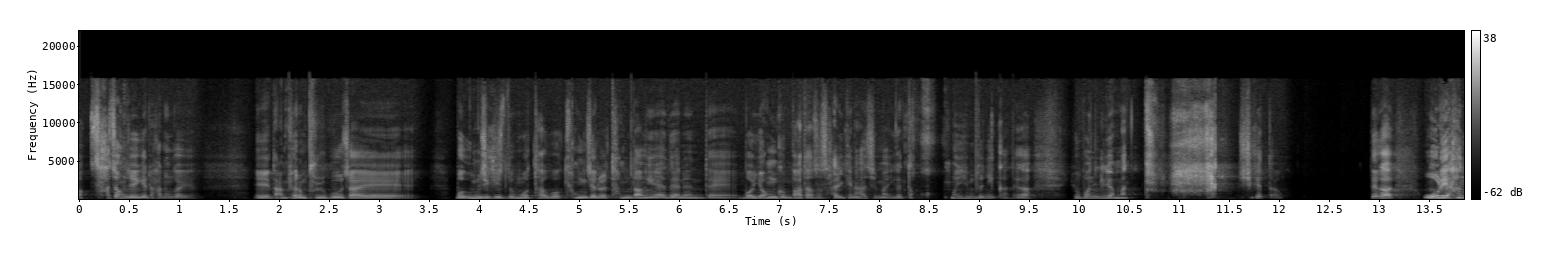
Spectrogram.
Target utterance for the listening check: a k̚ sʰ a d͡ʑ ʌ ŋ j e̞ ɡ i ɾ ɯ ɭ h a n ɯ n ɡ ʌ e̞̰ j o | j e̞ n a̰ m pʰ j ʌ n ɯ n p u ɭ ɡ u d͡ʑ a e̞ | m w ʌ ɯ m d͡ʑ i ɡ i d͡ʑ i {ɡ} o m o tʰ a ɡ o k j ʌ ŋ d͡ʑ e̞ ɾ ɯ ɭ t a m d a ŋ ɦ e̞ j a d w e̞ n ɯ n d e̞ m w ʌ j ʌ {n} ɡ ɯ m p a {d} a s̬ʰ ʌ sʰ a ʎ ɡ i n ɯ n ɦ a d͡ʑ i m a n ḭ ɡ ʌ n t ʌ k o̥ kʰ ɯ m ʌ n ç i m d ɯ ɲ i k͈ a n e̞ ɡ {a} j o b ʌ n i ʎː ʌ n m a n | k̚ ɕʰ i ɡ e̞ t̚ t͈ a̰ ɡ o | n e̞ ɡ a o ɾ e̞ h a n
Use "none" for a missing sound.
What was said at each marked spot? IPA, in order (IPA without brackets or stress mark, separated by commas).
d, ŋ, d, a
